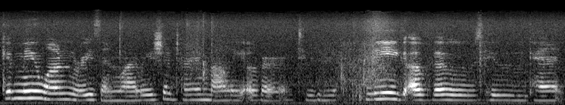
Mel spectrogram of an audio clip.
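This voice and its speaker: A woman voicing a defiant, scornful teenage witch in a comic read-aloud, with drawn-out sarcasm, on a noisy amateur recording. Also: mid-range voice, vocal fry.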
